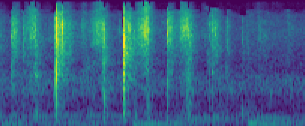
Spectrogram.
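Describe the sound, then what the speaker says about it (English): A deck of cards is shuffled during a Monster Hunter World board game session, a few quick riffling bursts close by and quiet. "Okay, shuffled."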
